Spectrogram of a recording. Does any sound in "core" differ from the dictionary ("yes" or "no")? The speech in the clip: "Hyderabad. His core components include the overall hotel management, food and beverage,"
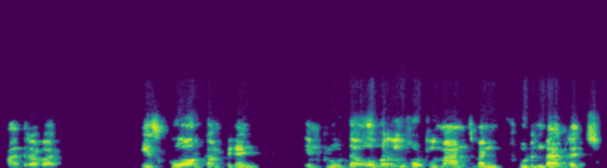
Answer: no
